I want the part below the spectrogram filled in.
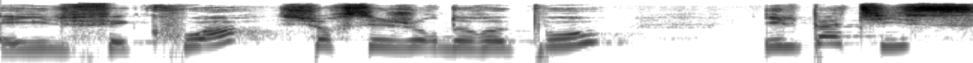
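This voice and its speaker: Here is a woman with an ordinary speaking voice. She talks fairly slowly in a fairly high pitch with ordinary pitch variation. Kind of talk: podcast narration. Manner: playful.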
